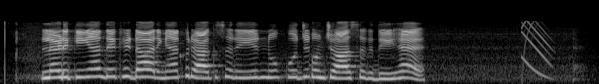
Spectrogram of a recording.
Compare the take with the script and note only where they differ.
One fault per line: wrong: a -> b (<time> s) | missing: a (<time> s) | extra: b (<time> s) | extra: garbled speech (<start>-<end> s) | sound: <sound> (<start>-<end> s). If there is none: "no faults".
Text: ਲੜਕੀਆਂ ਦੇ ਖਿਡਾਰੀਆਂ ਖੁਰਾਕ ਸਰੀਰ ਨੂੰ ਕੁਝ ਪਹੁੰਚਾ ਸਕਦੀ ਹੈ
sound: chirp (5.2-5.6 s)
